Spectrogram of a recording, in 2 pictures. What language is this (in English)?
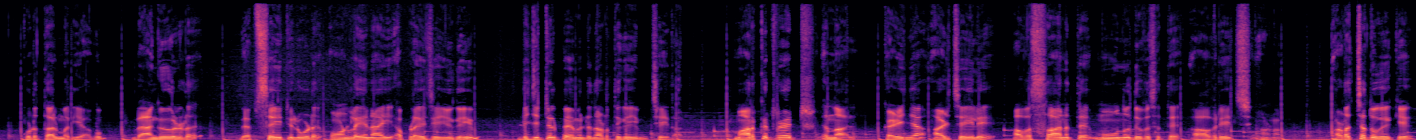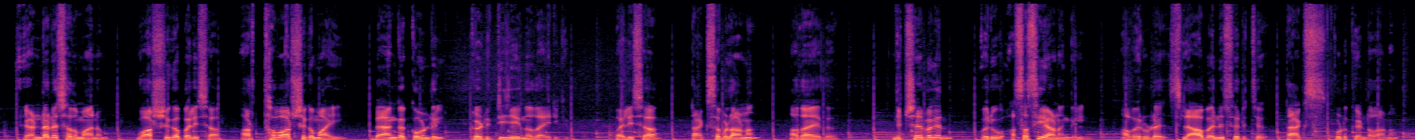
Malayalam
